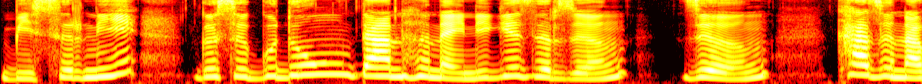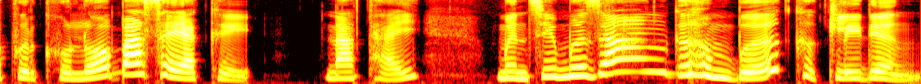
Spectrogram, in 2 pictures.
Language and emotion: Bodo, happy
